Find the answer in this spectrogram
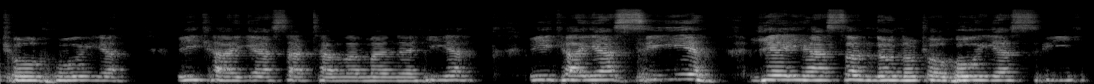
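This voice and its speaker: A man delivering a prophetic utterance in archaic King James phrasing, chanting and repeating himself as he breaks into speaking in tongues. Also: high voice. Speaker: preacher. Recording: echoey room from far off.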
